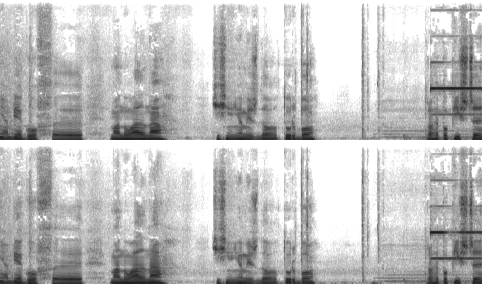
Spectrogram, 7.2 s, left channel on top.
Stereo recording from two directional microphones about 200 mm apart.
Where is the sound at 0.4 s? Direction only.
10° right (ahead or behind); by 4.5 s 5° left (ahead or behind).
